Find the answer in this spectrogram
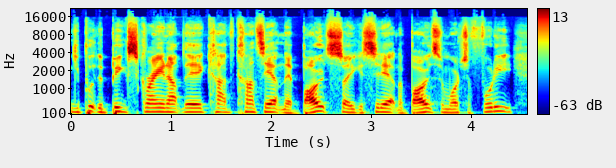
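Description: On a very clean recording with a silent background, a man with an Australian accent talks at a very fast pace in a fairly high pitch. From Melbourne, Australia. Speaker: sports podcast host. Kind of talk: casual chat.

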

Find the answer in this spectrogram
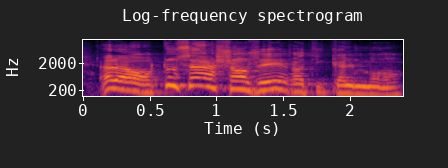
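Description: Speaking at a very slow pace with an Italian accent, the voice swings very widely in pitch over audible room echo. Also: man. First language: Italian (speaking French). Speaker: retired political science professor. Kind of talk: conference talk.

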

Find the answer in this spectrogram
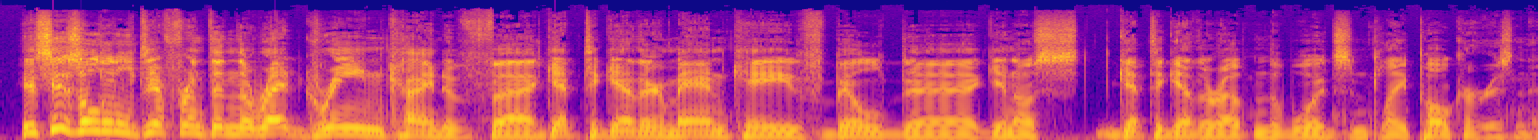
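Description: An ordinary speaking voice with lively intonation at a fairly quick pace. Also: man, medium pitch for a man. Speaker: radio host. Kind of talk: radio interview.

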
